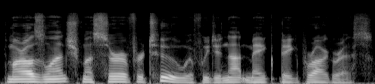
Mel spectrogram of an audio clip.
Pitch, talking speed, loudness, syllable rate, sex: 105 Hz, 225 wpm, -18 LUFS, 4.7 syllables/s, male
